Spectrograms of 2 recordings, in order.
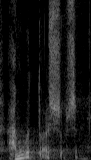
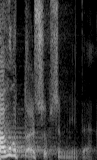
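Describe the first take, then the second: First: Hushed whisper on 아무것도, rising at the end. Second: Much higher, voiceless edge, 아무것도 pushed up; high cry. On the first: Pastor hushing the congregation, whispered warning. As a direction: breathe 아무것도 할 수 없습니다 almost voiceless. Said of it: "repeated line whispered". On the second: Pastor crying out the same warning, high and urgent. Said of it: "repeated line cried out". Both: Acted.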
